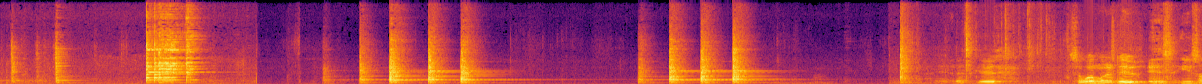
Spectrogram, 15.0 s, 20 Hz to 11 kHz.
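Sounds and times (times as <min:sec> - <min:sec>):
hollow pipe ringing: 0:01.8 - 0:02.8
mallet striking metal pipe: 0:04.5 - 0:06.5, 0:08.0 - 0:09.8.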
